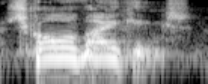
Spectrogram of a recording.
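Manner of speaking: a playful stadium rallying cry; mock fan cheer. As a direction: stretch it out slowly like a game-day chant. Proud Minnesota fan cheer.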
